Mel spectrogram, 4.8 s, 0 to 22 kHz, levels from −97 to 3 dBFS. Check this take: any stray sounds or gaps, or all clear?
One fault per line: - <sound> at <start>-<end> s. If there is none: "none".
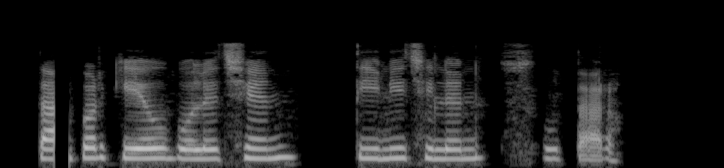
- dropout at 0.4-0.5 s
